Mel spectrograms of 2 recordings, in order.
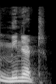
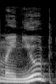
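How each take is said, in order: First: It is said with a short first vowel, 'min-it'. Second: It is said with a long 'my' start, 'my-noot'. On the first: It refers to a unit of time. "जब time के मानों में हम लेंगे तो यही spelling होगी और हम कहेंगे मिनट" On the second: It means something very small. "यहां पर जो हमने इसकी प्रोनाउंसिएशन की है वो है माइन्यूट"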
